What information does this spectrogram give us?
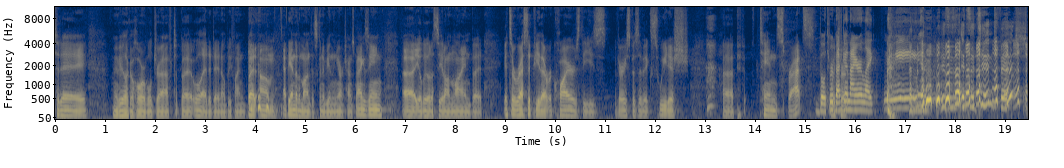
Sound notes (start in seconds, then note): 3.9 chuckles; 13.2 gasps; 16.6 laughs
